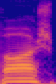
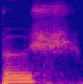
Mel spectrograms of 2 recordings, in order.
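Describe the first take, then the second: First: The vowel is a short 'o' as in Bosch. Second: The vowel is a long 'oo' as in boot. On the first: "I've always pronounced it Bosch" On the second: "Is it Boosh?"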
